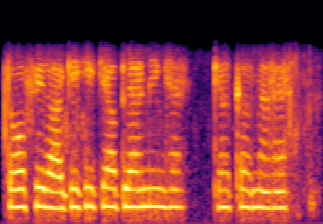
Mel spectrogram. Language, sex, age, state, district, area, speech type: Urdu, female, 18-30, Bihar, Khagaria, rural, conversation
